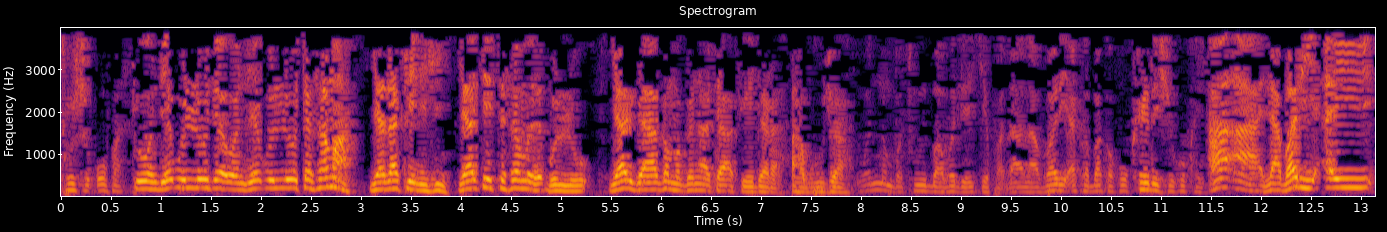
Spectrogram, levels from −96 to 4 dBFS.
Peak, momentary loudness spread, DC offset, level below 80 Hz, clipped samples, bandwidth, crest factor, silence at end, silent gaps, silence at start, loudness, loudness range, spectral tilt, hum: -4 dBFS; 15 LU; under 0.1%; -54 dBFS; under 0.1%; 4 kHz; 16 dB; 0 s; none; 0 s; -20 LUFS; 11 LU; -10.5 dB/octave; none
